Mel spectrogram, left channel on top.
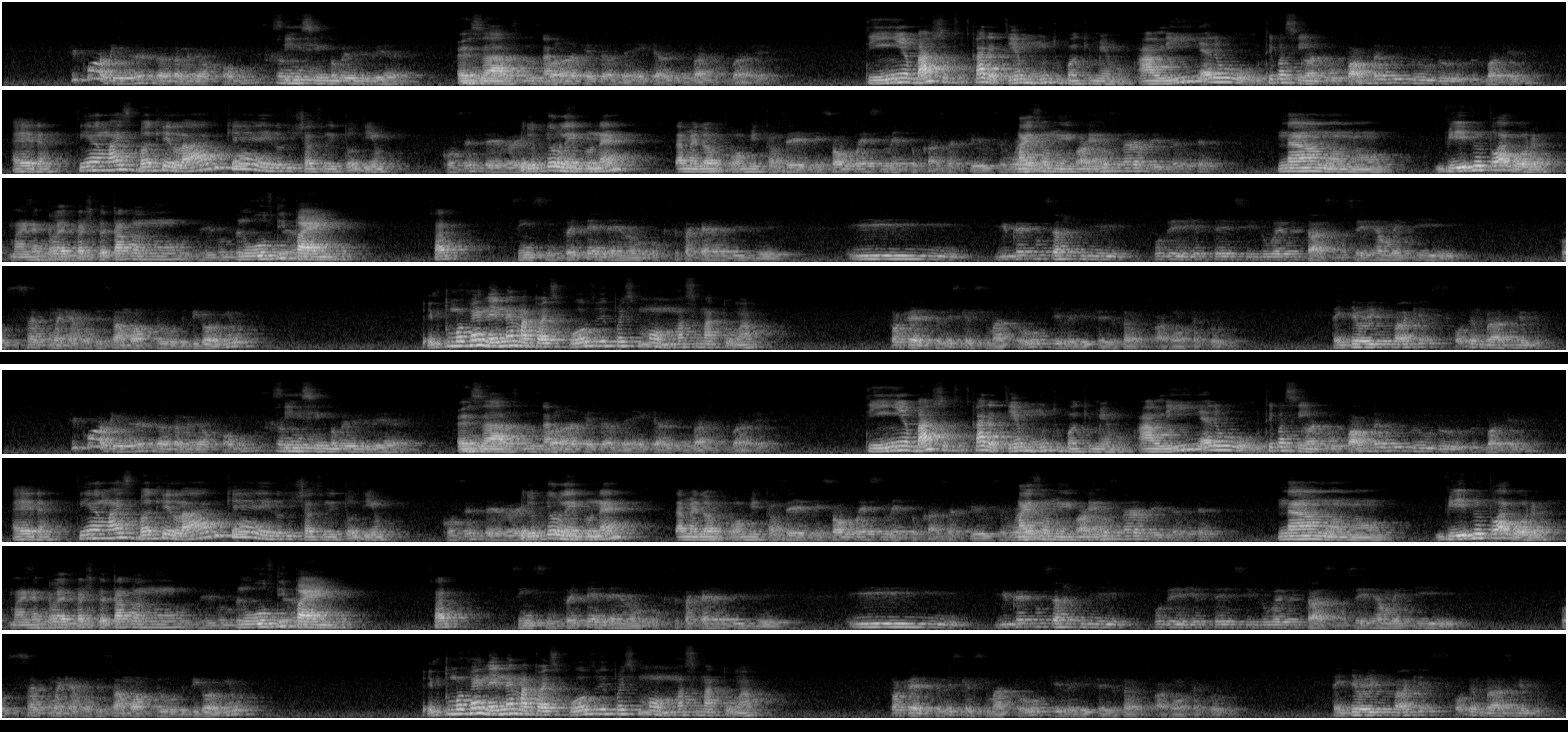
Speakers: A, on the left; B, on the right.
A: ficam ali, né? Da, da melhor forma, buscando
B: Sim, sim,
A: sobreviver, né? <clears throat>
B: exato.
A: Hum, Tem o lance dos
B: Da-
A: bunkers também, que é ali tem bastante bunker.
B: Tinha bastante, cara, tinha muito bunker mesmo. Ali era o, tipo
A: O
B: assim,
A: canto, o palco do, do, do- do- dos bunkers, né?
B: era. Tinha mais bunker lá do que nos Estados Unidos todinho.
A: Com certeza.
B: Pelo
A: E você
B: que eu
A: acha
B: lembro,
A: que,
B: né? Da melhor
A: sim,
B: forma e tal.
A: você tem só o conhecimento, no caso, né? Porque você não
B: Mais
A: era vivo.
B: ou menos,
A: Eu acho
B: né?
A: que você não era vivo, né? No tempo.
B: Não, não, não. Vivo eu tô agora. Mas
A: Sim,
B: naquela
A: vivo
B: época acho
A: você.
B: que eu tava no,
A: Vivo você,
B: no ovo
A: você
B: de
A: é
B: pai
A: agora.
B: ainda. sabe?
A: Sim, sim, tô entendendo o que você tá querendo dizer. E, e o que é que você acha que, que poderia ter sido evitado se você realmente. Você sabe como é que aconteceu a morte do, do Bigodinho?
B: Ele tomou veneno, né? Matou a esposa e depois mo- ma- se matou lá.
A: Tu acredita nisso? Que ele se matou? Que ele fez outra, alguma outra coisa? Tem teoria que fala que ele se escondeu no Brasil. <laughs>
